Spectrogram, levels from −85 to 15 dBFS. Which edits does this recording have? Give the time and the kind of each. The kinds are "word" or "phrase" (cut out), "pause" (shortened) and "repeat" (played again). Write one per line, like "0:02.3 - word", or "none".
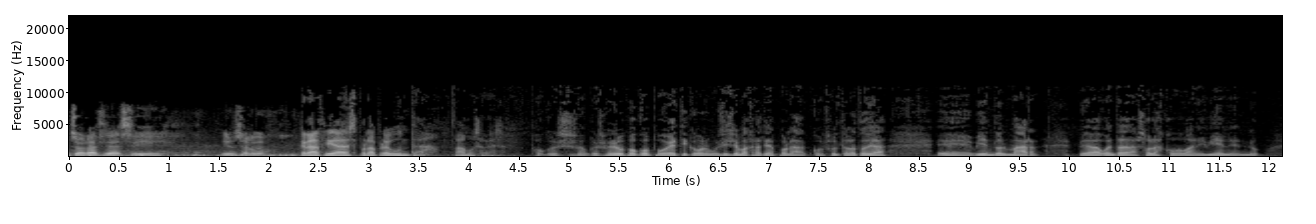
none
